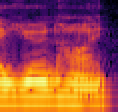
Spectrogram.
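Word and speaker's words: Unhei: Kim then turned to Joey she nodded slowly yes it's pronounced Eun Hye and it means grace mr.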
